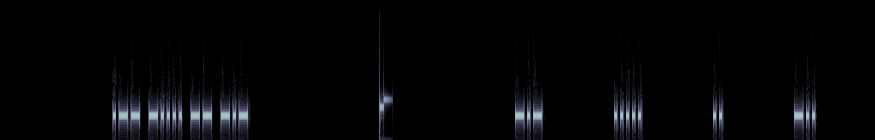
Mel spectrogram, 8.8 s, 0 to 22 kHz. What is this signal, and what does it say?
Morse code, heard as a keyed tone, about 40 wpm, spaced as for 17 wpm, 700 Hz. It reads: W6MK K5ID
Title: USA Call Signs - 4 Characters - 8x Character Spacing - 40wpm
